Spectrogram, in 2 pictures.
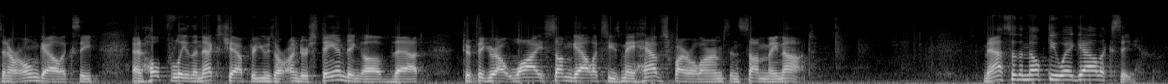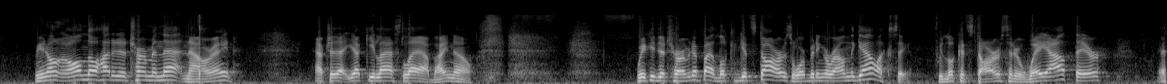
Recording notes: Live Class Lecture.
